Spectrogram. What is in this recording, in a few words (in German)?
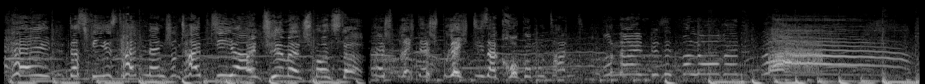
Animation hysterisch; SUPA TEAM 4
